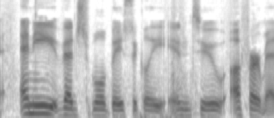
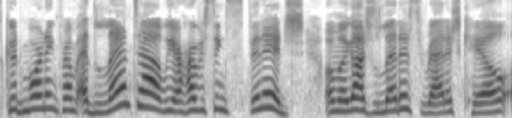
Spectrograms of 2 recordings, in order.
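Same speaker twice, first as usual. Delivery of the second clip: excited greeting; 6 semitones higher, 6 dB louder than usual. Retold or imitated. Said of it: "And Madhuri says".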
